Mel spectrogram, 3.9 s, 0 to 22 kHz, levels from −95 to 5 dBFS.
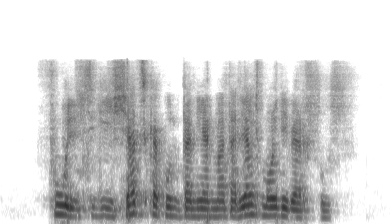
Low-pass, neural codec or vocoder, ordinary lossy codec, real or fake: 7.2 kHz; vocoder, 22.05 kHz, 80 mel bands, WaveNeXt; AAC, 32 kbps; fake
